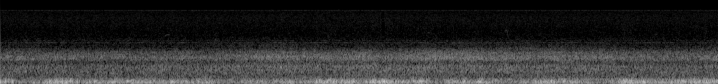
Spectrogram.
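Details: Steady low rumble of wind and distant engine noise outdoors, with no animal calls heard.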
